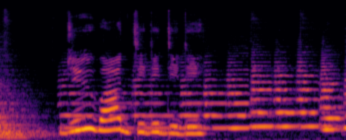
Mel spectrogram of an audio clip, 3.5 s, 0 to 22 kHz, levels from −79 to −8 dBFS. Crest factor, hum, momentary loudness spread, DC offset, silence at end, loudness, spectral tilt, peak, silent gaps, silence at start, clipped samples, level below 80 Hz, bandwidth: 14 dB; none; 11 LU; under 0.1%; 0 s; -29 LUFS; -5.5 dB/octave; -16 dBFS; none; 0 s; under 0.1%; -64 dBFS; 16.5 kHz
